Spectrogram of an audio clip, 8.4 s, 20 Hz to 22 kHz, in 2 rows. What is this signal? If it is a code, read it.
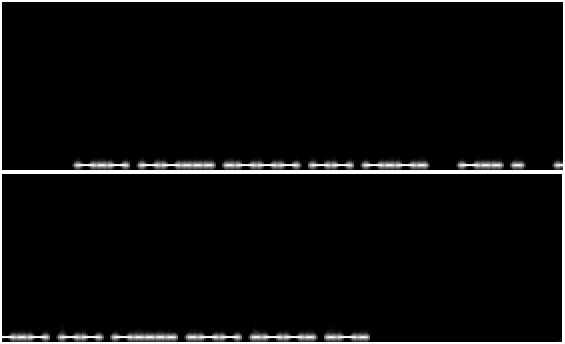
Morse code, heard as a keyed tone, about 30 wpm, 700 Hz. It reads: K7JMC DE KM6WPR
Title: USA Callsign DE Callsign 30wpm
